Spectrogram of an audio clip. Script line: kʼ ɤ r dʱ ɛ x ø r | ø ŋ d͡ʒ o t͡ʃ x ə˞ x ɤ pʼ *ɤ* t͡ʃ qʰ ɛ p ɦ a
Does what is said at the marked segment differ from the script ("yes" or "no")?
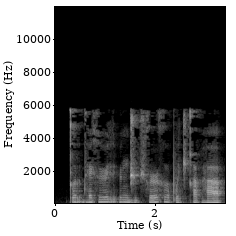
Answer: no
